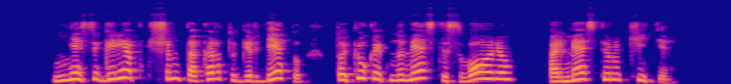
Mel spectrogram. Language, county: Lithuanian, Utena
